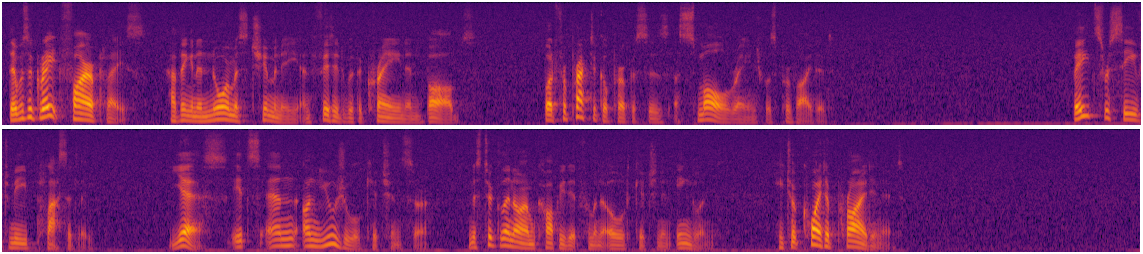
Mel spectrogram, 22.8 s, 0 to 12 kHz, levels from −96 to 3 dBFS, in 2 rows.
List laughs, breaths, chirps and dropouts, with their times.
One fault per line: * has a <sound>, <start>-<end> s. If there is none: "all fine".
all fine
